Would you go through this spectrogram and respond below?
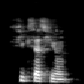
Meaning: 1. fixation 2. fixation, obsession
- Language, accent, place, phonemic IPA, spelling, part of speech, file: French, France, Lyon, /fik.sa.sjɔ̃/, fixation, noun, LL-Q150 (fra)-fixation.wav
